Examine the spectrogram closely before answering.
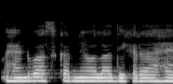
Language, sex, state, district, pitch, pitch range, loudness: Hindi, male, Jharkhand, Garhwa, 155 Hz, 155-160 Hz, -12 LUFS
